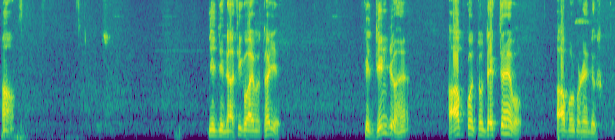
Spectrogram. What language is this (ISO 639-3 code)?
urd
